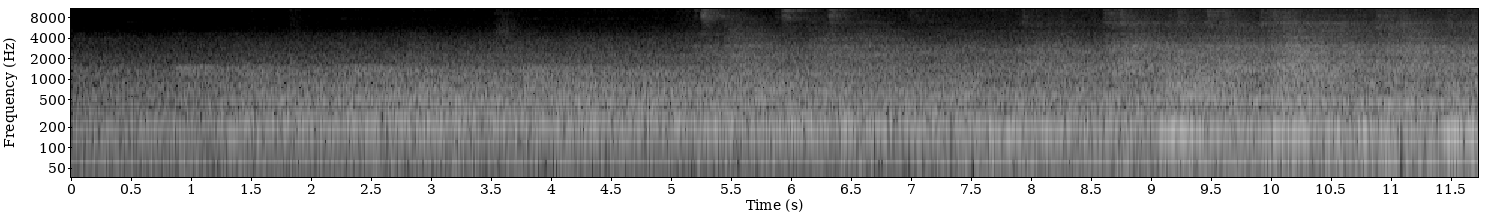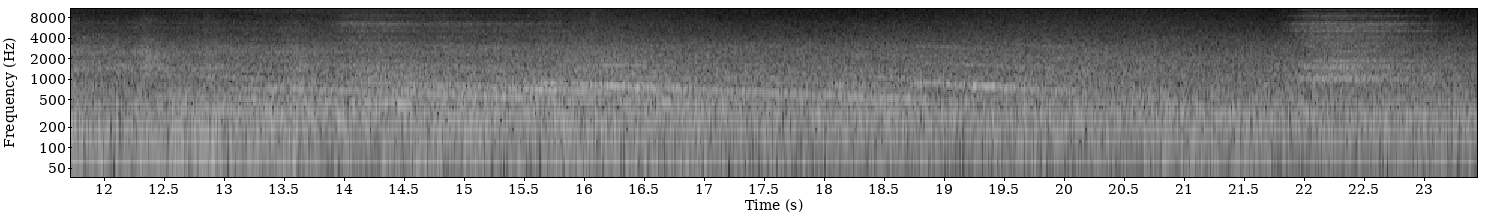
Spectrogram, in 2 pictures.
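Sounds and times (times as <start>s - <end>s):
subway train arriving at station platform: 0.0s - 23.4s
brief high hisses: 21.9s - 23.2s.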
